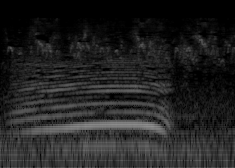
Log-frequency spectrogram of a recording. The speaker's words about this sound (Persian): صداهای طبیعت تو گوشم میپیچید آواز گنجیشکا ماغ کشیدن یه گاو که معلوم بود حسابی از گرما شاکیه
